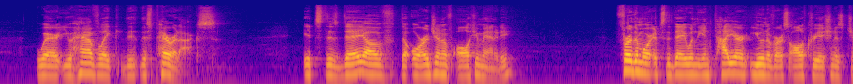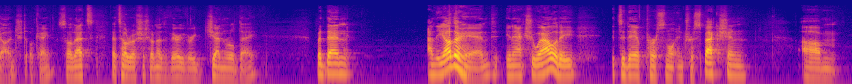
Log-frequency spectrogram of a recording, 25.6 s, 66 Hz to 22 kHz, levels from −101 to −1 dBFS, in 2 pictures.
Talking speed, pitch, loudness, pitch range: 135 wpm, 120 Hz, -21 LUFS, 110-130 Hz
